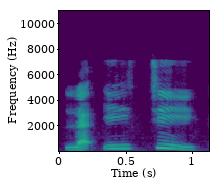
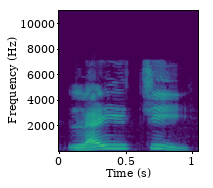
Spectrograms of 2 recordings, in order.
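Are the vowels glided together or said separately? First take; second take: separate; glided. First: The two vowels are split into separate syllables. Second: The two vowels glide together in one syllable. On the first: The speaker calls it wrong. "tak ada kan orang sebut laici" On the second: The speaker calls it right. "kita pun sebut laici. Terus dia bunyikan uh, vokal tersebut"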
